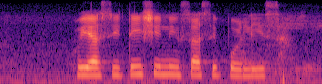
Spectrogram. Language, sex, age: Southern Sotho, female, 18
